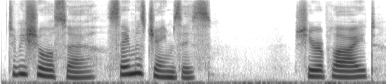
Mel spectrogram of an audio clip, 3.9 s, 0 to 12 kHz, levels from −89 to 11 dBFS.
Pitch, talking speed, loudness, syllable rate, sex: 225 Hz, 125 wpm, -16 LUFS, 3.9 syllables/s, female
